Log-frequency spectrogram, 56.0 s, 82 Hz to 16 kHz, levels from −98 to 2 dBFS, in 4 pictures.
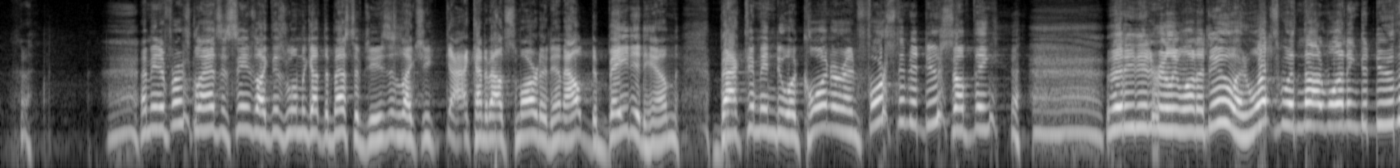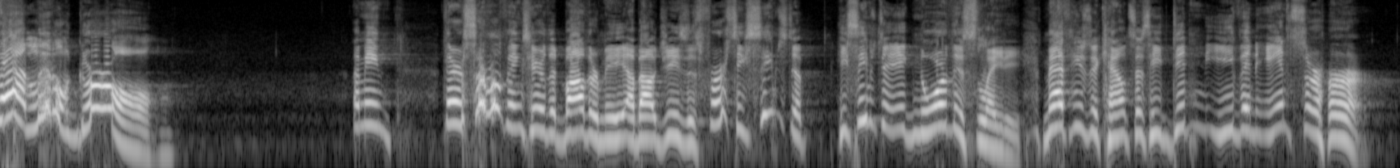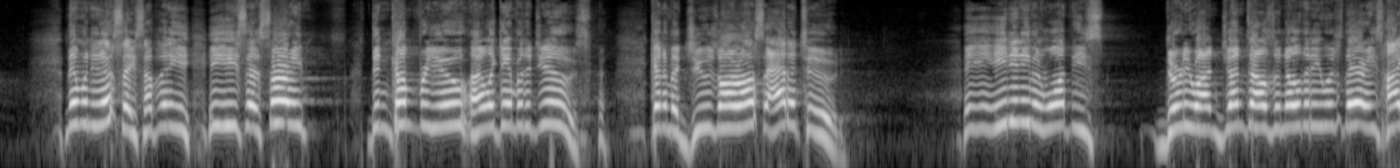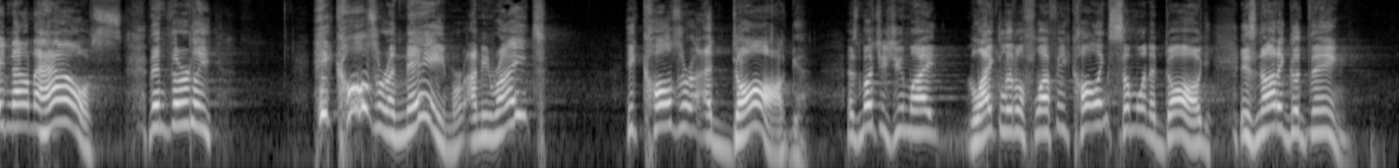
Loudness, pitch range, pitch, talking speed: -19 LUFS, 230-310 Hz, 275 Hz, 175 wpm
